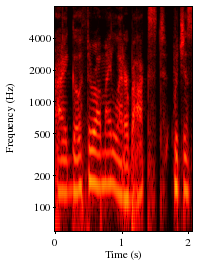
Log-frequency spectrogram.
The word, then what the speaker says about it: Letterboxd: Letterboxd. Oh, and there's no E? No, the E is silent.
